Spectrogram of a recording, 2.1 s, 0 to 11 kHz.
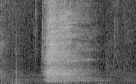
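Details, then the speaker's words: Pharmacist demonstrating a peak flow meter for asthma, standing or sitting up straight with lips sealed around the mouthpiece: one short, sharp, forceful breath out, reading around 400. "you blow out as forcefully as you can. That time I did around 400."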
